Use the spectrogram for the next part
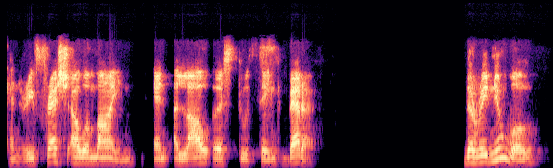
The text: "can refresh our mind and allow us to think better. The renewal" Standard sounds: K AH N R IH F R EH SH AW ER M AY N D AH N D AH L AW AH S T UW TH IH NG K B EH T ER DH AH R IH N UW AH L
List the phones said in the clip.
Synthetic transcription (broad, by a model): K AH N R IH F R EH SH AW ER M AY N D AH N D AH L AW AH S T UW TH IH NG K B EH T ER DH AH R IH N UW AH L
